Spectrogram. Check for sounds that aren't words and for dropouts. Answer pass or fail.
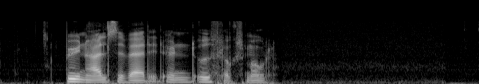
pass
